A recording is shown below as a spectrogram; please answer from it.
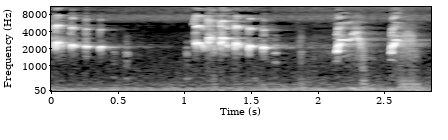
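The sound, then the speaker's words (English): A bald eagle calls in a few bursts of high, thin, piping chirps and chittering notes, some stepping downward, over a steady low background rumble. “You might not realize it, but that's the sound of a bald eagle.”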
